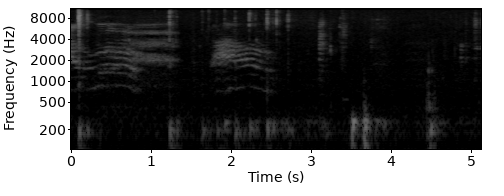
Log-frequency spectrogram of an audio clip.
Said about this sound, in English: Ew. What a dumb cat. He's dumb, but he's beautiful.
